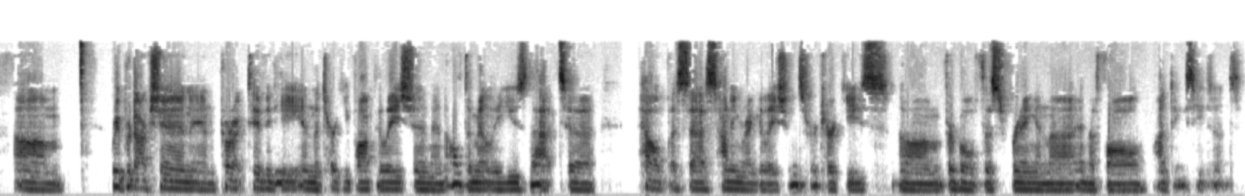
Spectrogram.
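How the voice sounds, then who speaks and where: A man with an American accent speaks at a fairly low pitch, his voice somewhat breathy and his loudness very even. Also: lively intonation, moderate pace. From central Maine, US. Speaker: state wildlife agency director. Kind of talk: radio interview. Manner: frequent filler ums.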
